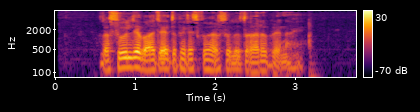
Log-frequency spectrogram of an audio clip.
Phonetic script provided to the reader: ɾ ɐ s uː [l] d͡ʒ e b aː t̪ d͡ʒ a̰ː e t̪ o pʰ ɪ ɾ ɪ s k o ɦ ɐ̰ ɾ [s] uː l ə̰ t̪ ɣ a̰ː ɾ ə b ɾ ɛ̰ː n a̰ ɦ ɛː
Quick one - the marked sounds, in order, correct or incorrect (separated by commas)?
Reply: correct, correct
